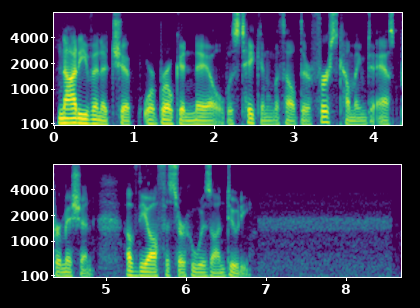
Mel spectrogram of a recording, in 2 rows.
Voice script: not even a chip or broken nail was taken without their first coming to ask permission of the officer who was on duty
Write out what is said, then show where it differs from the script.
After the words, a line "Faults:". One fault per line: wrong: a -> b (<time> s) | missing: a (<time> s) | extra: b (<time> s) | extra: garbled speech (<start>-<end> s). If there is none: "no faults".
not even a chip or broken nail was taken without their first coming to ask permission of the officer who was on duty
Faults:
no faults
